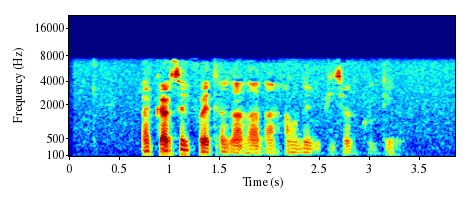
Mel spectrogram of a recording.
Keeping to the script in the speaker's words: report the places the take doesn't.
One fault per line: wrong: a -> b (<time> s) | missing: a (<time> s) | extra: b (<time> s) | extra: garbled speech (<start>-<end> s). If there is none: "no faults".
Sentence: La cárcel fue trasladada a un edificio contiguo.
no faults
